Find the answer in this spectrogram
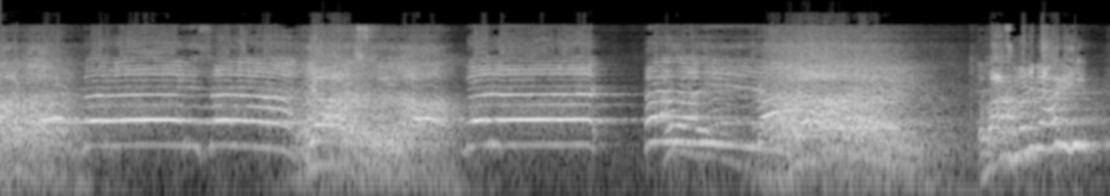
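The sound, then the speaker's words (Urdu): A large crowd chants religious slogans in loud, drawn-out unison shouts, about five sustained calls separated by brief pauses, powerful with no other sounds between. “منتشر نعرہ نہیں, تین نعرے لگائے تھے وہ نعرے اللہ”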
